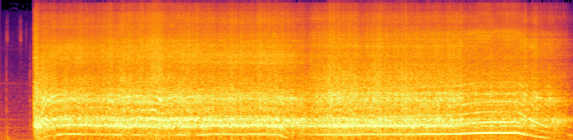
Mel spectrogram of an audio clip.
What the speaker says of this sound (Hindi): अब इसको अच्छी तरह से ग्राइंड कर लेंगे।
